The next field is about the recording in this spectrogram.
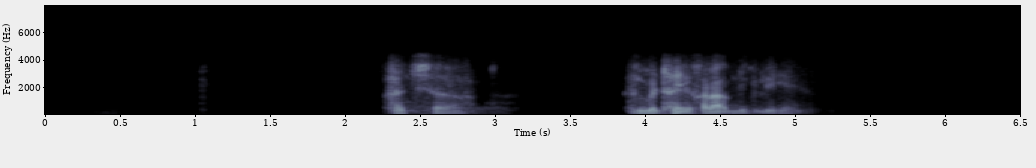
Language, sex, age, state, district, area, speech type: Urdu, male, 30-45, Delhi, North East Delhi, urban, conversation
